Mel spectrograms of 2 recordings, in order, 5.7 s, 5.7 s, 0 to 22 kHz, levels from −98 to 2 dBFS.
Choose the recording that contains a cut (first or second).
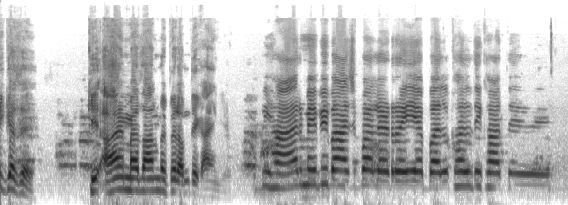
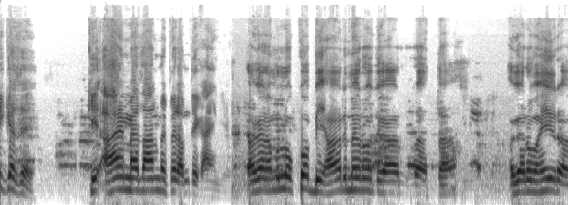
second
